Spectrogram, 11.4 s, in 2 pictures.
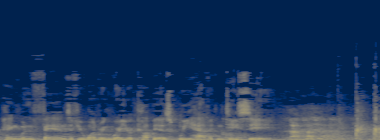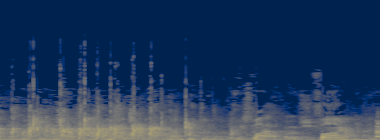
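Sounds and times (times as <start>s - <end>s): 
speech: 0.1s - 5.0s, 9.5s - 11.4s
laughter: 4.2s - 9.3s, 11.1s - 11.4s
audience clapping: 5.1s - 9.0s.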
